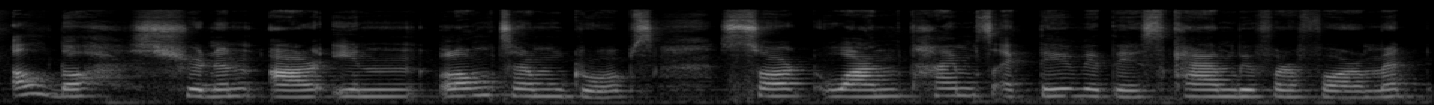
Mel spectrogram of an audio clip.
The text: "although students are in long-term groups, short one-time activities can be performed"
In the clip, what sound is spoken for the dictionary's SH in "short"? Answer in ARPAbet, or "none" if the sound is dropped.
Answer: S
